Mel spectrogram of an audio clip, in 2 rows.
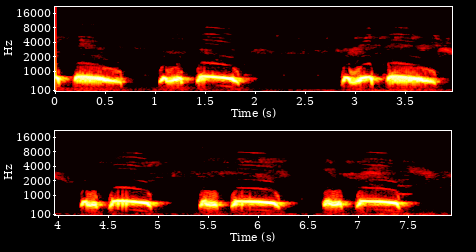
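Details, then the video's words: Spotted dove cooing, used as a lure for wild doves, one-note 'kuk' style: about six mellow phrases of a brief note then one or two longer hooting coos, delivered in quick succession with short silences between. "Burung derkuku master gacor kuk 1 suara mantap untuk pancingan"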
